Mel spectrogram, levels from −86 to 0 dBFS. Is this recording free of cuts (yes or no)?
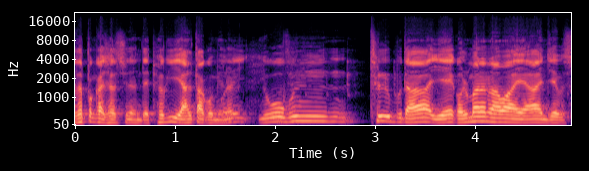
no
